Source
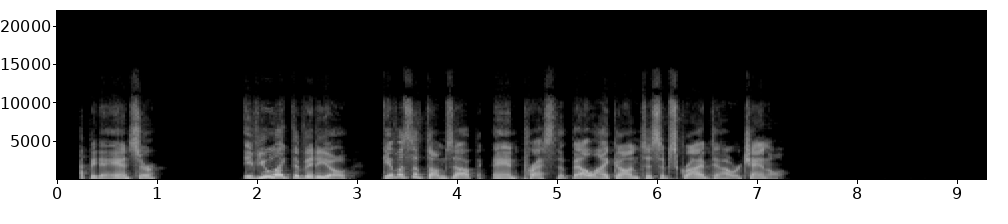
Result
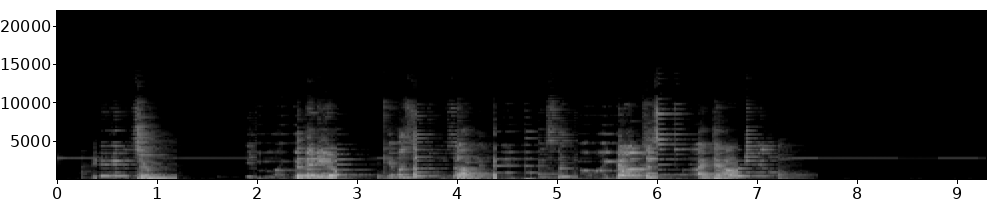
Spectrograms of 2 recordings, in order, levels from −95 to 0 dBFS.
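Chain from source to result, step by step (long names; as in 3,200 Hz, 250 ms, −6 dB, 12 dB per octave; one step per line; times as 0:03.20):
volume swells 492 ms
steady tone 2,800 Hz −54 dBFS
transient designer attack +9 dB, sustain −10 dB
on a send at −7 dB: convolution reverb RT60 0.90 s, pre-delay 3 ms
on the sum: step-sequenced resonator 2.5 Hz 150–1,200 Hz
level +8 dB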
